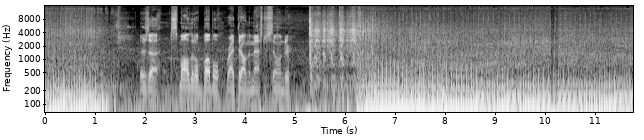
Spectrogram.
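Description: A motorcycle engine idles with a deep, steady rumble.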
